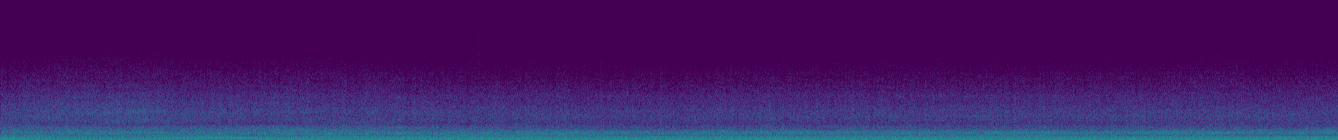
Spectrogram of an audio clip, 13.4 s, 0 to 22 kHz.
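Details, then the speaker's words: Yard Machines/Yard-Man 21-inch self-propelled push mower at tune-up, choke off, warming up: steady, even drone at constant fast speed with no misses or surging; about 3300 rpm by inductive tachometer, healthy at set governed speed. "so that's the inductive attack it's running about 3300 that's where i normally set them"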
